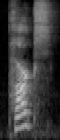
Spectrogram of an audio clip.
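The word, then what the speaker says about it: Parx: look at something from Parks racing by the way that's spelled p a r x well the name of the track is spelled like that so anyways there was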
